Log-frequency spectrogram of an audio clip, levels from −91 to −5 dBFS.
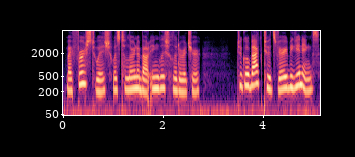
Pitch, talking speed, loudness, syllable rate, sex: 240 Hz, 185 wpm, -17 LUFS, 5.9 syllables/s, female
